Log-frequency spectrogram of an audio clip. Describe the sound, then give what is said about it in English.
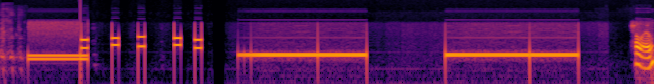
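A phone's dial tone gives way to a quick run of touch-tone beeps as a radio host dials a woman's number, then two long, steady ringback tones sound before a voice briefly starts at the very end. “I'm going to dial the phone number right now, though, and get her on the phone and find out why she's not calling you back, okay?”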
